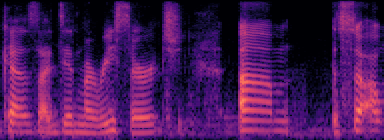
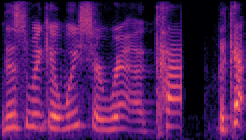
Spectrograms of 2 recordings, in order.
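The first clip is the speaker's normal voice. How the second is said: put-on Boston accent throughout; 5 semitones higher than usual. Retelling what a friend said when they first met: imitating Mark's Boston accent. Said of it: "it's funny how y'all have the accent".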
